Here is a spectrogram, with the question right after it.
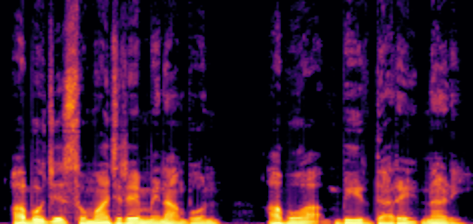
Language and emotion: Santali, neutral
